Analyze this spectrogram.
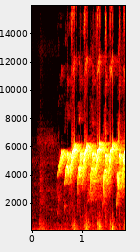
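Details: Mountain white-eye song: a loud, dense string of high upslurred chirps, tumbling quickly one after another.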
